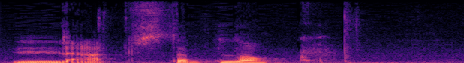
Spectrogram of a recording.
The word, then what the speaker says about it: Napstablook: to deal with because you saved me it's pronounced napstablook we don't have salute no you know man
